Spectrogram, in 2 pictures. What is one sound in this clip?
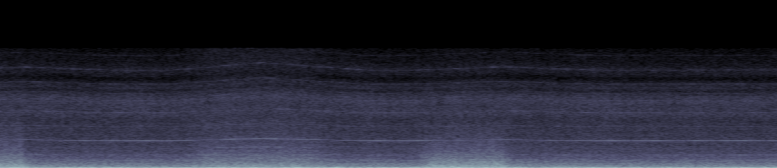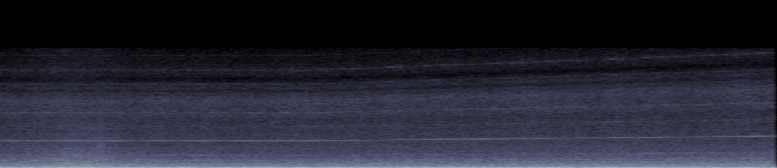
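A jet engine roars in flight.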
